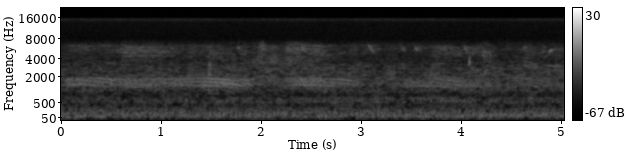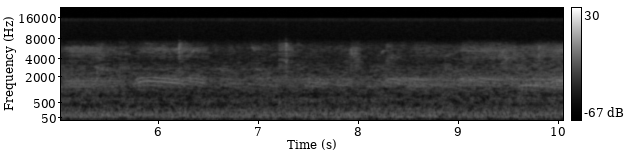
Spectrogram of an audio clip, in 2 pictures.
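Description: Birds calling repeatedly in short, downward-curving, crow-like calls, one or two each second, over a steady low rumble.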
